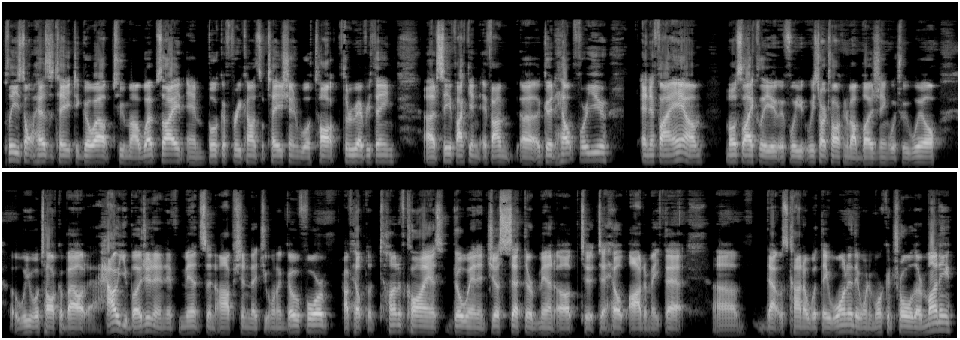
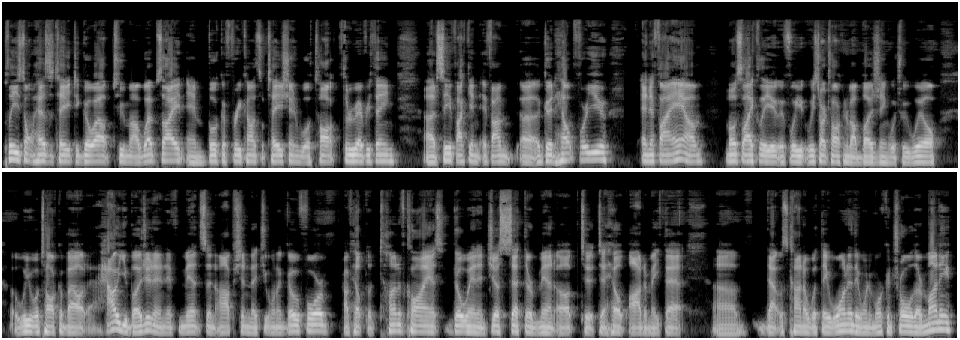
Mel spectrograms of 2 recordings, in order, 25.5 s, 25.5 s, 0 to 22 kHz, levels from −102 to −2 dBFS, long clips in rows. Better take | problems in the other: second | thin; very; fading below 600 Hz

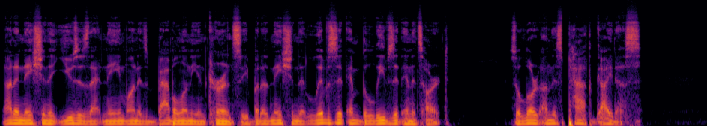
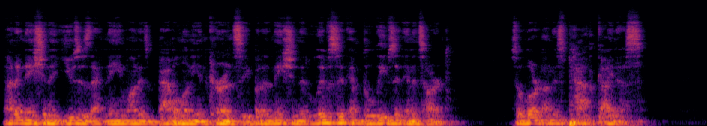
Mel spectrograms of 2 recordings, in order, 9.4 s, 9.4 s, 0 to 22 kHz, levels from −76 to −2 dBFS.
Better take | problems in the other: first | off-mic speech; far // room echo; slight; dies away in 0.3 s

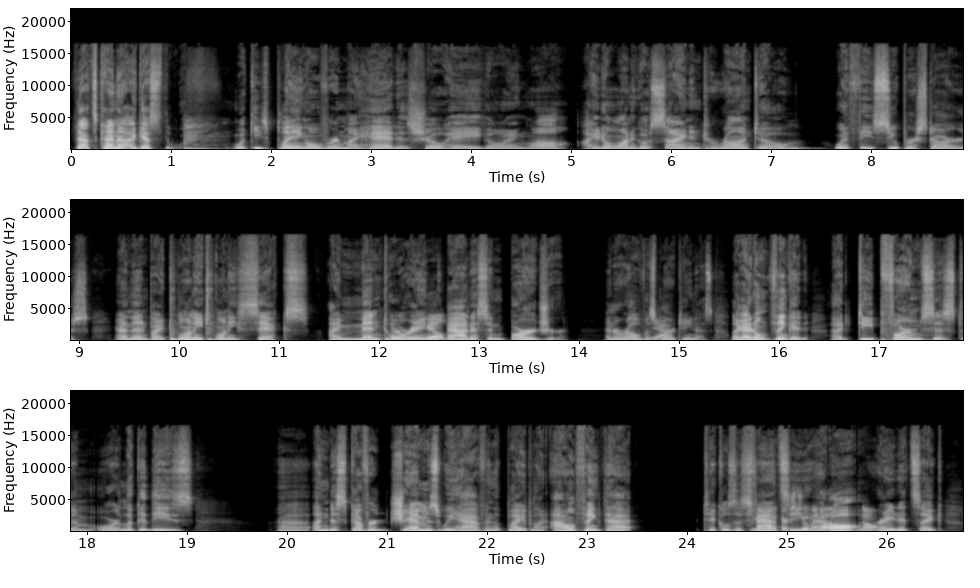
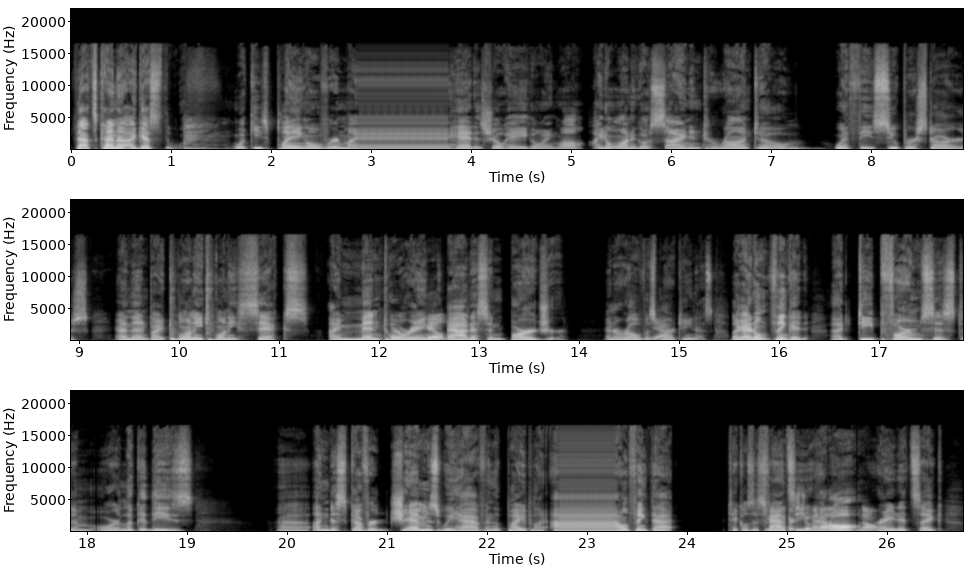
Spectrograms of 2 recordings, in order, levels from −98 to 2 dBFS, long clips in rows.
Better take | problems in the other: first | audio freezing; at 3 s for 1 s and at 23 s for 0.5 s

